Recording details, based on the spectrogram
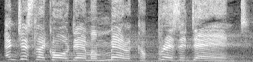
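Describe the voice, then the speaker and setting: A performer voicing a cheeky, excitable young Guyanese boy with blunt creole speech in a video game. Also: high voice, normal speed, soft background music. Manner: creole grammar, cocky and blunt. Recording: very echoey, reverberant tunnel sound.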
